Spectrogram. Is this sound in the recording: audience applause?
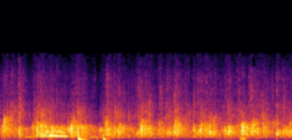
yes

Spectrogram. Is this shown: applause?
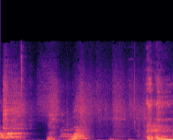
no

